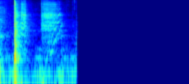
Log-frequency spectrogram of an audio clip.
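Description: A single sharp click and a moment of faint rustling, then dead silence from about a second in as the soundtrack ends.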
